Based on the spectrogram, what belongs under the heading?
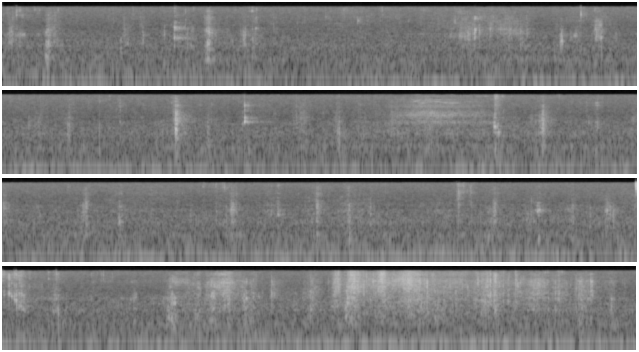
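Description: A person biting into and chewing a Shack Stack burger, a beef patty with a fried mushroom patty in a soft bun heavy with sauce. Scattered crisp clicks and crunches run through the chewing.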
